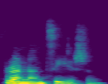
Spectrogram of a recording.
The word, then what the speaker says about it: pronunciation: People often confuse it with the word pronounce. Now, pronounce is pronounced as pronounce, but pronunciation is pronounced as pronunciation.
